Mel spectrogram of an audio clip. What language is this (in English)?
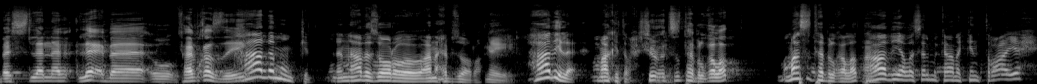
Arabic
